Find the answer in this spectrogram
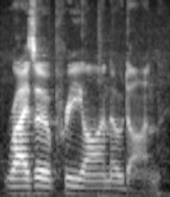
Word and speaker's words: Rhizoprionodon: So it's like rhizoprionodon. Rhizoprionodon. So it's like there's no strangeness with the letters or no weird pronunciation rules.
